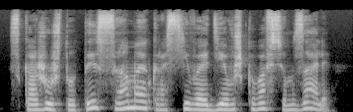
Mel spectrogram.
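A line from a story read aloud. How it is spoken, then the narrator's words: Whisper. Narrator (Russian): прошептал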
